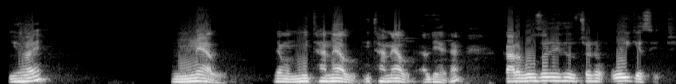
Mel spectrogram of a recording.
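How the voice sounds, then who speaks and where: A man's voice: a little high, mellow, rough recording. A male chemistry teacher giving a classroom lecture, often checking in with his students and mixing English terms into his explanations. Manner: asks students frequent check questions; mixes English terms into speech.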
